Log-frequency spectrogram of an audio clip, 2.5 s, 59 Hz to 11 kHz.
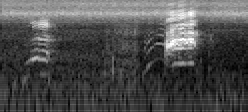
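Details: Young goat kids about 40 days old at Yoshigake, a handmade goat farm in Himi, Japan, on 14 August 2018, the day they got name tags: two short, nasal rising bleats, the second louder and more strained.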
